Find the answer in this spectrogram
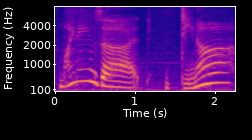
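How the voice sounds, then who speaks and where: A British woman putting on a hesitant, high American accent as a made-up caller on the phone. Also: sing-song, slow pace, a crowd in the background, full character voice. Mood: sheepish. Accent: put-on American.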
